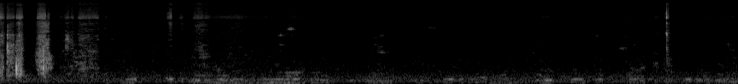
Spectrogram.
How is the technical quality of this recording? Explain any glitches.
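The recording has one kind of fault, an echo leak, heard in three short bursts near the start: 0.26 to 0.35 s, 0.53 to 0.70 s and 1.07 to 1.38 s. Each time, a faint copy of the speech returns about 390 ms late, roughly 25 to 35 dB below the direct sound. It is likely from the far end's loudspeaker being picked up by its microphone and not fully cancelled. On a spectrogram, weak harmonic traces repeat the speech pattern, offset by that same delay.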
